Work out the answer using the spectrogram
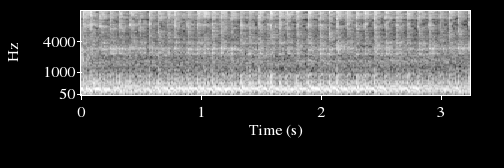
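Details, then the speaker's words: Ported Husqvarna 266XP chainsaw with new full-wrap dogs, first start in a year, in a cold, humid shop near freezing: a crisp, even two-stroke buzz at high revs with no stumble. Throttle is crisper, it restarts well, and the idle is slightly fast. "Okay, so you guys hear it's got crisper throttle now. It restarts well."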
